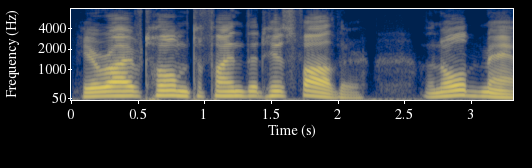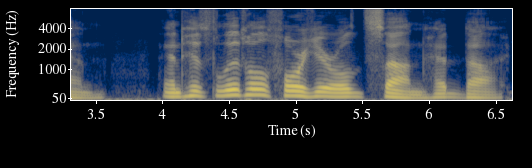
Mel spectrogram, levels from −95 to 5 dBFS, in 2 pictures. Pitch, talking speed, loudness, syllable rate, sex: 130 Hz, 180 wpm, -17 LUFS, 4.3 syllables/s, male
